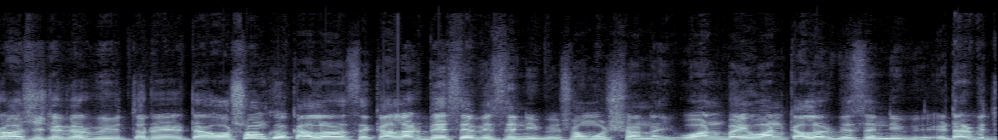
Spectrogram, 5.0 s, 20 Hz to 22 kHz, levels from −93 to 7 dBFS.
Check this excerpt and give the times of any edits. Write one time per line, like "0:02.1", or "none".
none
